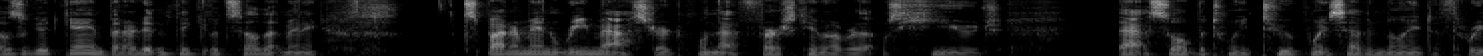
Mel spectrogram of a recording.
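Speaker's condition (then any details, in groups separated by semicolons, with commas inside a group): No condition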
